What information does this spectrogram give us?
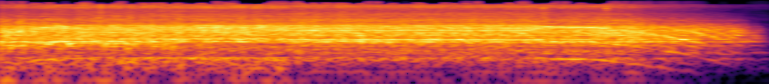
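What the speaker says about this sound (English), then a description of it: "Okay, so we're going to turn this on high." A food processor on high speed mixes chicken pizza crust, giving a loud, steady whirring motor drone that holds for several seconds and then cuts off and winds down at the end.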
